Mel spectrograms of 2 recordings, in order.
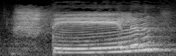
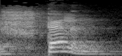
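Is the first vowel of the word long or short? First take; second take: long; short. First: The first vowel is held long. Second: The first vowel is said short and quick. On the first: The speaker calls it wrong. "Não é stellen" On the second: The speaker calls it right. "é stellen"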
